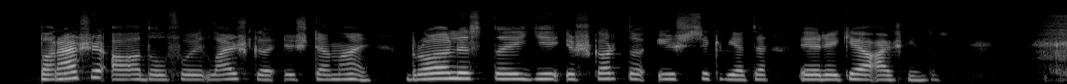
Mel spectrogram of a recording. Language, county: Lithuanian, Utena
